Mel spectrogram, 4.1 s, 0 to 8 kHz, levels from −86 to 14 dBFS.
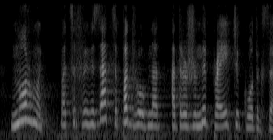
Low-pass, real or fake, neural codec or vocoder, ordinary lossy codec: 7.2 kHz; fake; codec, 24 kHz, 0.5 kbps, DualCodec; none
